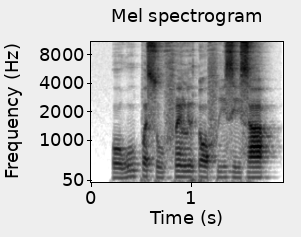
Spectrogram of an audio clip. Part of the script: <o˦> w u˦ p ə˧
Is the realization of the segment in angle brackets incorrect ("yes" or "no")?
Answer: yes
